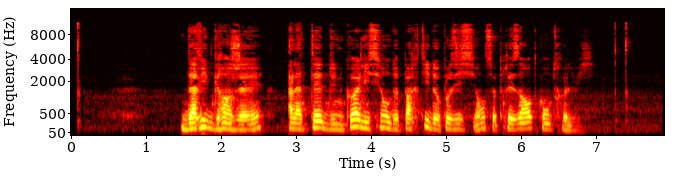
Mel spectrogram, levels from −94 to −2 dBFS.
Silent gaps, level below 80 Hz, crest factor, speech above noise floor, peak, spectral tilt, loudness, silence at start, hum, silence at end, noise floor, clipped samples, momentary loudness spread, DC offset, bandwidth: none; -68 dBFS; 22 dB; 48 dB; -4 dBFS; -6 dB/octave; -25 LUFS; 1.45 s; none; 1.2 s; -72 dBFS; under 0.1%; 13 LU; under 0.1%; 11.5 kHz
